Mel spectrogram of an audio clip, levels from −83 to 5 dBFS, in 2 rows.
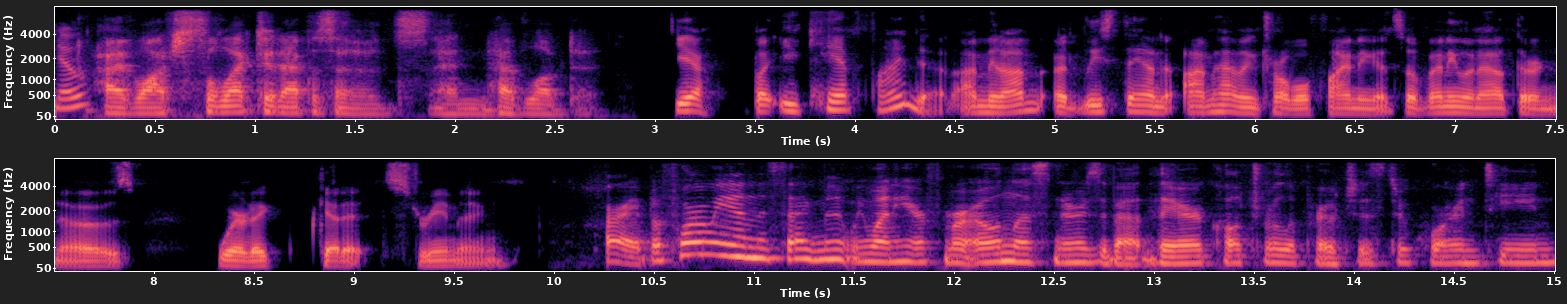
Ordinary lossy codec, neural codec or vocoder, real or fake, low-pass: AAC, 48 kbps; none; real; 7.2 kHz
